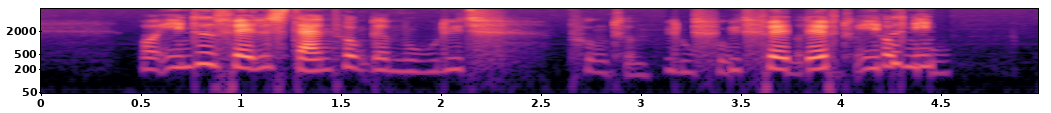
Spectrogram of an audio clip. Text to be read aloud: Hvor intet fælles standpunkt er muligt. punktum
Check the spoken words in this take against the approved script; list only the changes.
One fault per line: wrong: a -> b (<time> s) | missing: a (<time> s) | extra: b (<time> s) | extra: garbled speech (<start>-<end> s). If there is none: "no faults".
extra: garbled speech (3.1-4.6 s)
